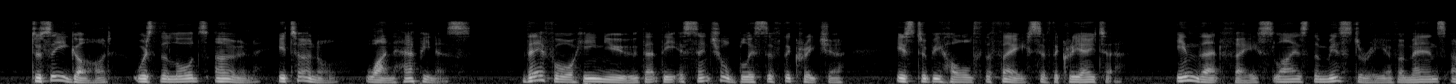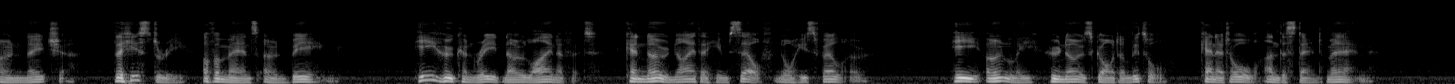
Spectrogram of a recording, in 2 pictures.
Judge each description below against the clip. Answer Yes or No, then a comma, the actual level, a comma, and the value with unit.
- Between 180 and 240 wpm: No, average, 150 wpm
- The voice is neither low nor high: No, low, 115 Hz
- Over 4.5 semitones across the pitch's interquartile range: Yes, average, 5.2 semitones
